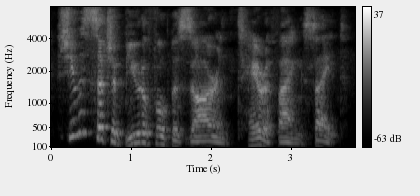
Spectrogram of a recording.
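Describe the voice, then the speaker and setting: A man's voice: medium pitch, wildly swooping pitch, unhurried, a bit bright. A man telling a fantasy adventure story in a dramatic, theatrical way, addressing listeners directly. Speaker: storyteller and author reading his own fantasy tale. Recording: roomy echo.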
